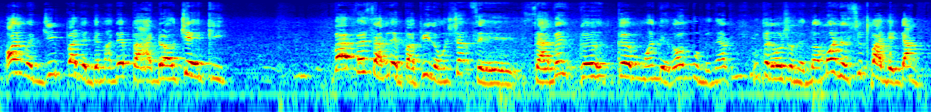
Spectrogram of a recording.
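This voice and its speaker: A woman's voice: on the high side, reverberant, a little hiss or hum. A woman ranting angrily on her own livestream, hurling insults and challenges in a confrontational, repetitive way. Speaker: social media livestreamer. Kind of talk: angry livestream rant.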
